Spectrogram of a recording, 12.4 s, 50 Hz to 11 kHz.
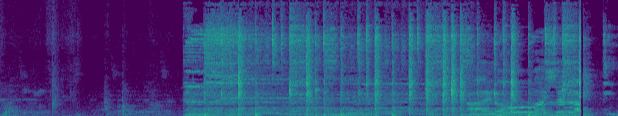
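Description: Kiniso QS-400 Bluetooth speaker playing a song from a USB stick just plugged into it: a few faint clicks, then music with singing and sharp percussion starts suddenly about four seconds in, loud, and cuts off just before the end.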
